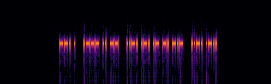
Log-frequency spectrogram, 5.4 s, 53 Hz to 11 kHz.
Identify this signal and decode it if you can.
Morse code, heard as a keyed tone, about 46 wpm, 700 Hz. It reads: GE JIM FRANK FL
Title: K1USN SST QSO Practice - 50wpm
